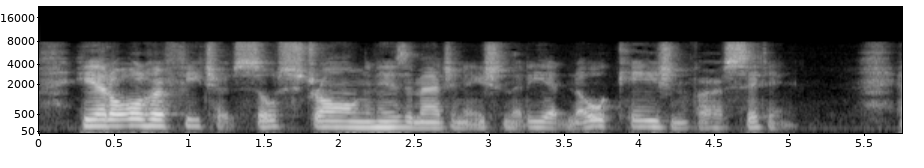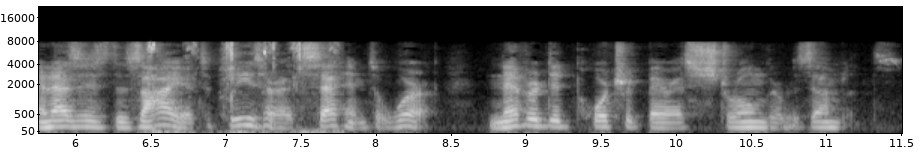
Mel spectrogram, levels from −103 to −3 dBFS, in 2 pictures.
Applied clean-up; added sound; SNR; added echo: neural mask model Resemble Enhance denoiser.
